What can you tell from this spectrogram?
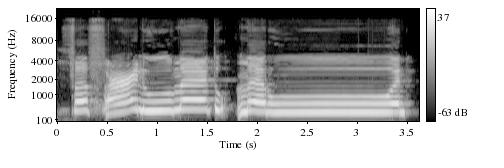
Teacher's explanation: واو ساکنوں سے پہلے کسی بھی حرف کے اوپر پیش ہو ایسا واو مدہ کہلاتا ہے، واو مدہ کو 2 حرکت کی مقدار کھینچ کر پڑھتے، لیکن آگے نون کا سکون عارضی وقف کی صورت میں آ رہا ہے، اس لیے یہاں پر مد بنے گی مد عارض وقفی، جس کی مقدار 2 4 6 حرکت ہے، لیکن 6 حرکت کی مقدار کھینچ کر پڑھنا زیادہ بہتر ہے. · را کے اوپر پیش ہونے کی وجہ سے ہم اس را کو موٹا پڑھیں گے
